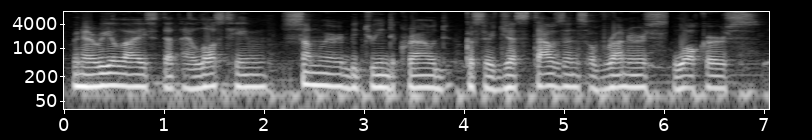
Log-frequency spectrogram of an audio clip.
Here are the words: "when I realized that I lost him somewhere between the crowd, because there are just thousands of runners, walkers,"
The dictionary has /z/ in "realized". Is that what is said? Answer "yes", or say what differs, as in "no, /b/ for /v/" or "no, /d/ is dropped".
no, /s/ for /z/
